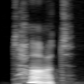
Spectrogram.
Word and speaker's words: Todt: last name is pronounced normally it would be pronounced tat but Anthony pronounces it like tote so I'll use that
